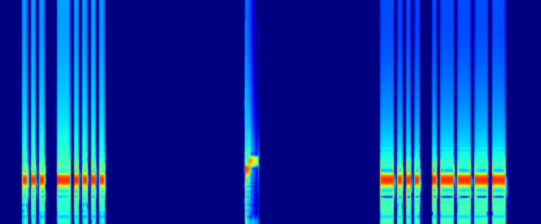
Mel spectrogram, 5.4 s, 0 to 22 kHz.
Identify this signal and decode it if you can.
Morse code, heard as a keyed tone, about 28 wpm, 700 Hz. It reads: S6 B1
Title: Single-Letter Single-Number 28wpm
